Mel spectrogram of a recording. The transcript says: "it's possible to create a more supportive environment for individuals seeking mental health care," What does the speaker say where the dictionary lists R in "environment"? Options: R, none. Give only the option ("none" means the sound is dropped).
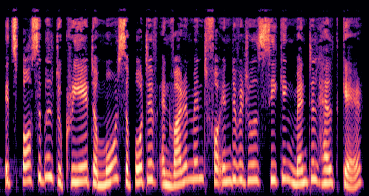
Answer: R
